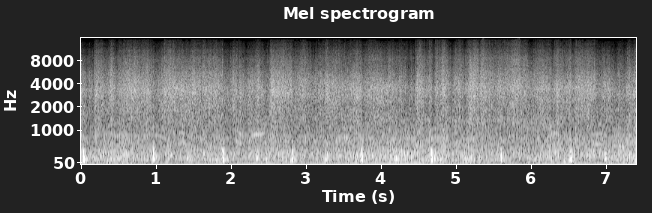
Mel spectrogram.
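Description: Heavy hurricane rain beating on a vehicle's windshield, with gusting wind, heard from inside the vehicle. A windshield wiper knocks at the end of each stroke, regularly about once a second.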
